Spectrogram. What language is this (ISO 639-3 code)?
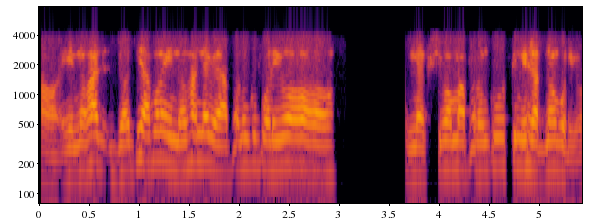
ori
